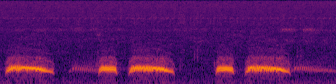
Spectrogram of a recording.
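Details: Spotted dove in a luring session in Subang, challenging two wild doves that approach one yard. Soft hooting coos in short-then-long pairs, the long notes gently falling, repeated about once a second.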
